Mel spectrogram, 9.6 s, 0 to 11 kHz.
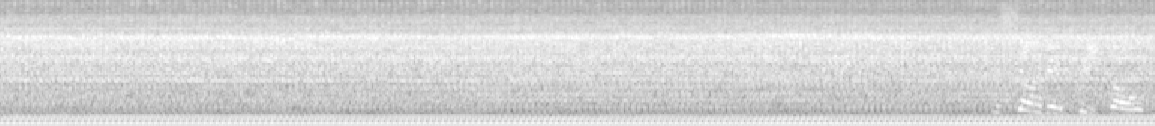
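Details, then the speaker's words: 2006 Ducati Monster S2R 800 after fuel pump replacement, fuel lines primed: low, lumpy, uneven idle about four pulses a second, running on one cylinder; front cylinder stays cold and isn't firing, suspected clogged injector. "cold front cylinder is not firing only the back one's getting hot so we probably have a clogged injector"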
